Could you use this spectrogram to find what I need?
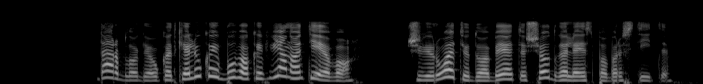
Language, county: Lithuanian, Panevėžys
